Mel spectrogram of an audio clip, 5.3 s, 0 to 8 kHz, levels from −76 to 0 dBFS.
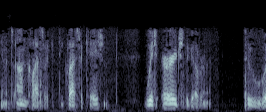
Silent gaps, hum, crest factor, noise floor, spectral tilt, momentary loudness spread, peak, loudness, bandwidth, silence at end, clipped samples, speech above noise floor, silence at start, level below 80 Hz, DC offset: none; none; 20 dB; -63 dBFS; -10 dB/octave; 17 LU; -4 dBFS; -23 LUFS; 4 kHz; 0 s; under 0.1%; 40 dB; 0 s; -64 dBFS; under 0.1%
